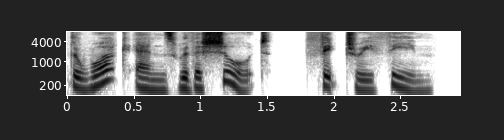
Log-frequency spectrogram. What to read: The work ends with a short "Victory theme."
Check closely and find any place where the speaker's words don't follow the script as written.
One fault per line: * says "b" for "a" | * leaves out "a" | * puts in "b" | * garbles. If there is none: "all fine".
all fine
